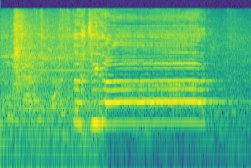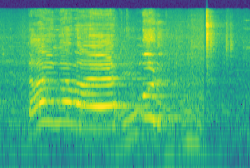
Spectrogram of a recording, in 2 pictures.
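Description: A crowd of men shouts loudly in unison outdoors.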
